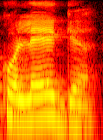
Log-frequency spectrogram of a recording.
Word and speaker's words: collègue: الدراسة الزميل le collègue ج جي اي او تنطق ج لو كوليغ ان كوليغ كوليغ الزميل ان كوليغ لو كوليغ.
